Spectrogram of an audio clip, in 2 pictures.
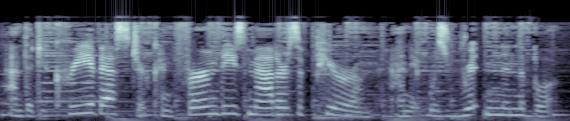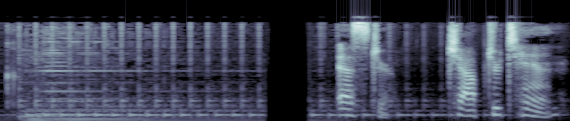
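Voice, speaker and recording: A woman's voice: medium pitch, unhurried, long pauses. A woman narrating a dramatized scripture reading in a formal, solemn storytelling manner. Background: background music.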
